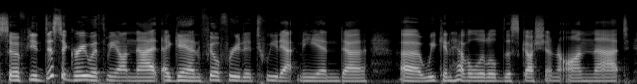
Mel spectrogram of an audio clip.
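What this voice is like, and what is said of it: Hoarse, fading voice. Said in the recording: “I'm losing my voice even”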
